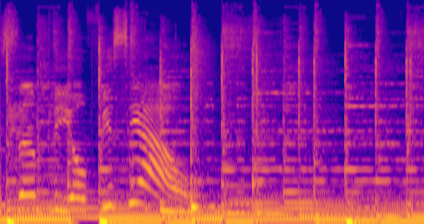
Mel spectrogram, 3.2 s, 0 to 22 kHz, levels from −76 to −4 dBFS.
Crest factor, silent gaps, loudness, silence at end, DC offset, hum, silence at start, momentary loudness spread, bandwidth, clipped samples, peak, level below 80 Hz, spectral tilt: 16 dB; none; -18 LUFS; 0 s; under 0.1%; none; 0 s; 4 LU; over 20 kHz; under 0.1%; 0 dBFS; -20 dBFS; -6 dB/octave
